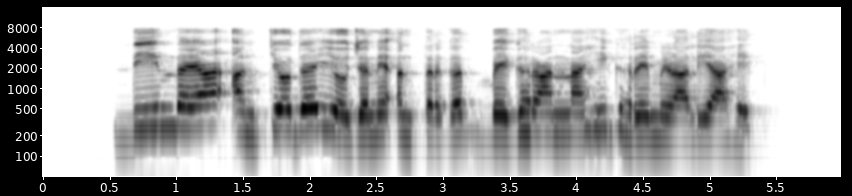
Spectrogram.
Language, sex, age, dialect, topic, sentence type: Marathi, female, 51-55, Standard Marathi, banking, statement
